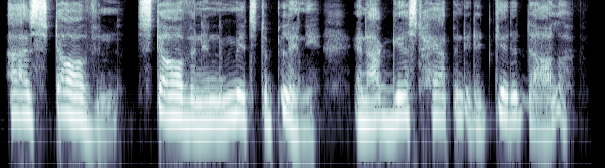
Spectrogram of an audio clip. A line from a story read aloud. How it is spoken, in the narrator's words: he wheezed out weakly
